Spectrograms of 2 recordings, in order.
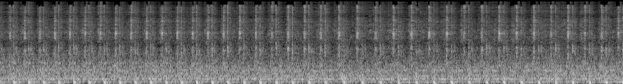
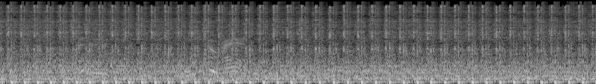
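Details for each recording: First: Snapper rear engine rider, Briggs 12 HP single-cylinder, abandoned for years, new carburetor: fast even thumping with heavy laboured edge as mower blade turns when it shouldn't, loading the engine; this load also made starting hard. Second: Older Snapper rear-engine rider with a Briggs 12 HP I/C engine, abandoned for years, throttle worked by hand, no choke hooked up, blade turning: steady, even single-cylinder thump at fast idle, quiet despite the rough muffler. Running healthy.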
